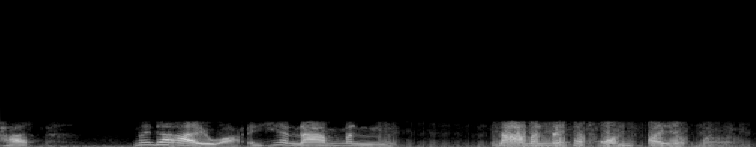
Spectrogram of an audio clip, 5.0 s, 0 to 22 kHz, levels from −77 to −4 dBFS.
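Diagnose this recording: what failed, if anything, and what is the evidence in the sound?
The whole clip has gone through the GSM full-rate codec, which is a codec-stage problem. The speech is buzzy and gravelly throughout, with nothing above 4 kHz. That's the pulse-excited vocal-tract model at around 13 kbps flattening the fine detail of the excitation.

There are lost GSM frames at 1.12 to 1.19 s and again at 4.30 to 4.33 s, from the network or transport. Each sounds like a single 20 ms frame dropped. The decoder holds the last good frame's settings, so you hear a brief metallic ring instead of a gap.

From 2.52 s to the end there's buffer tearing in the driver or buffer stage. A robotic rattle at 200 Hz sits on the speech, which fits a 5 ms buffer period. Writer and reader have crossed, so a slice of roughly 15% of each buffer replays audio from about 15 ms earlier, with hard joins on both edges.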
